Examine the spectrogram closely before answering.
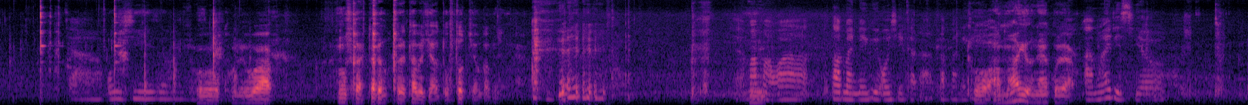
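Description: A young woman talks casually and laughs nearby.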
